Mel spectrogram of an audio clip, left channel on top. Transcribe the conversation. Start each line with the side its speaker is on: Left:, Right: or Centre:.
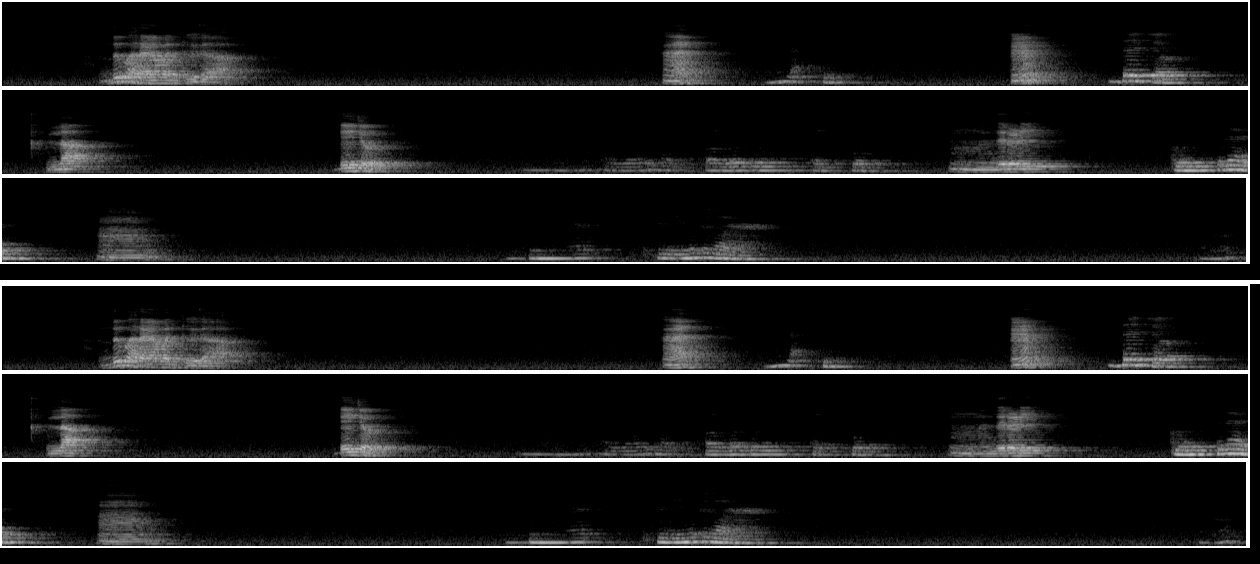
Centre: അത് പറയാൻ പറ്റൂലാ ഏഹ്
Right: ഒന്നുല്ല ശെരി
Centre: ഏഹ്
Right: ഫുഡ്‌ കയിച്ചോ
Centre: ഇല്ല ഏയ്ജോ
Right: ആ ഇന്ന് പരിപാടിണ്ടായിരുന്നു അപ്പൊ അവിടെ പോയി കയ്ച്ചിട്ടു പോന്നു.
Centre: ഉം എന്തരിപാടി?
Right: കുടിര്ക്കലായിരുന്നു.
Centre: ആഹ്.
Right: പിന്നെ... ഫിലിം ഒക്കെ കാണോ? ഹലോ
